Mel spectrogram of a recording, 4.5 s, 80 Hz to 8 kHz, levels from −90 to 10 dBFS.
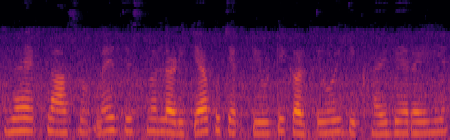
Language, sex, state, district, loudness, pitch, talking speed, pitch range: Hindi, female, Bihar, Jahanabad, -30 LUFS, 205 Hz, 200 wpm, 190-220 Hz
